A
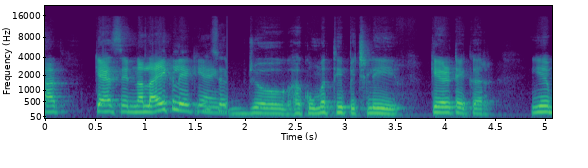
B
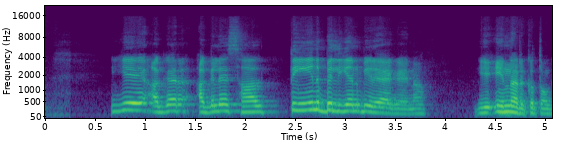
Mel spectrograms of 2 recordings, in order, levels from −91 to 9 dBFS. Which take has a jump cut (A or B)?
A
